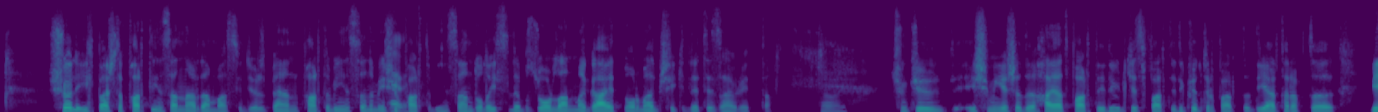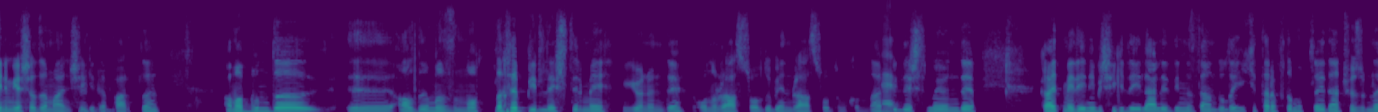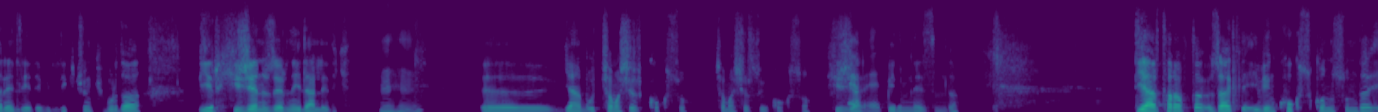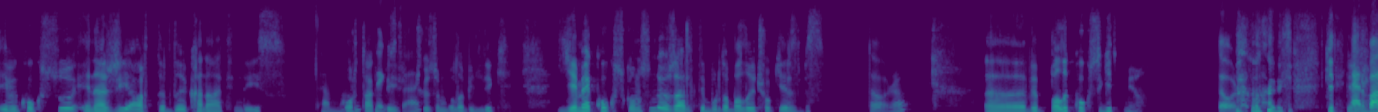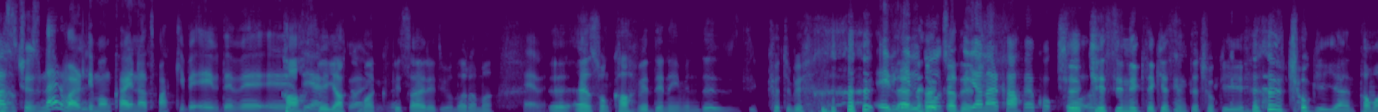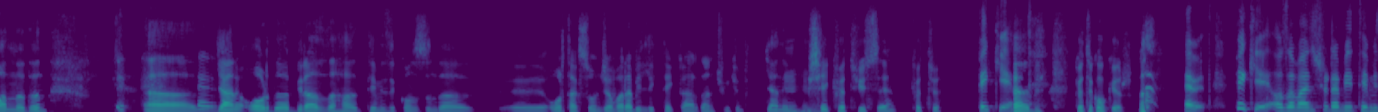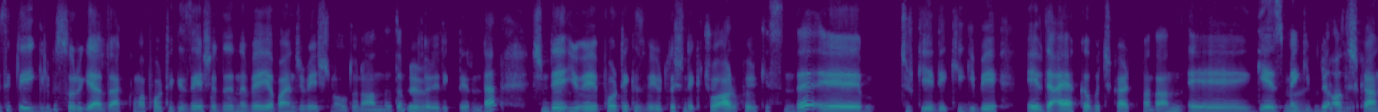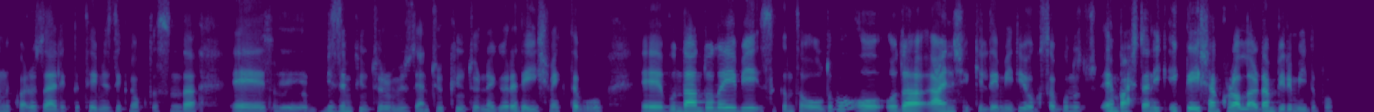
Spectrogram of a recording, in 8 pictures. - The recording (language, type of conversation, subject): Turkish, podcast, Misafir ağırlarken konforu nasıl sağlarsın?
- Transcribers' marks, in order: laughing while speaking: "notları"; other background noise; chuckle; laugh; unintelligible speech; unintelligible speech; chuckle; unintelligible speech; chuckle; unintelligible speech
